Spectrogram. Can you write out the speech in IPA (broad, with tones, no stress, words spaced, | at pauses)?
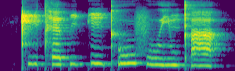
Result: kʰi˨tʰɛ˨pi˨kĩ˦˨ kʼuː˦fuː˨jũ˨kʼã˨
